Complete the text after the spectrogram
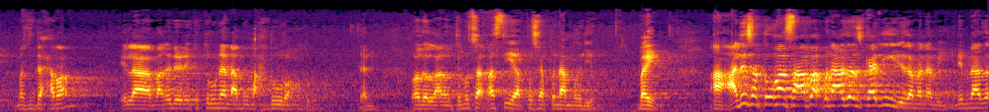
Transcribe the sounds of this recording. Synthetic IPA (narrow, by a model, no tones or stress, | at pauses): masd͡ʒid̪ahaɾam | ḭlamanədidəkət̪əɾunanabumahd̪uɾɔht̪ṵ | ka̰n | rɔd̪ialːɔalumt͡ʃəməsat̪past̪iapəsapənamədiə̰ | baɪk̚ | a̰ʔa̰dəs̬at̪uoɣaŋsaɦabat̪̚pənaɦazansə̥kalidiəzamanːabidiəpənaaza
